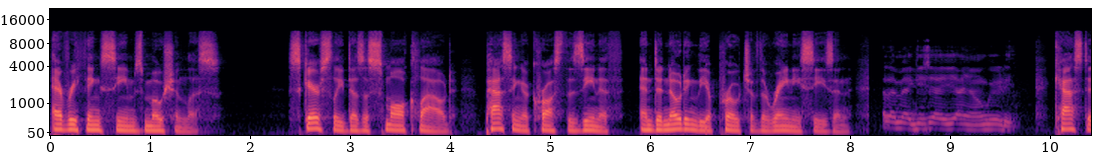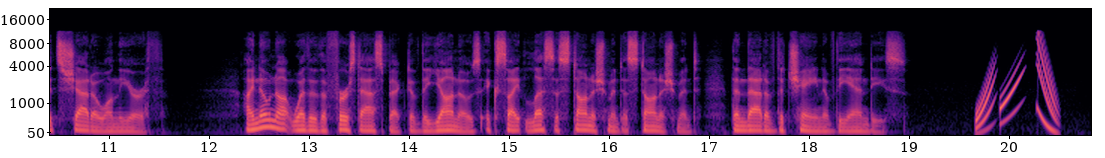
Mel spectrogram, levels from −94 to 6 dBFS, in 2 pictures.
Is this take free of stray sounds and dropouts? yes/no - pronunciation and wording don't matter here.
no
